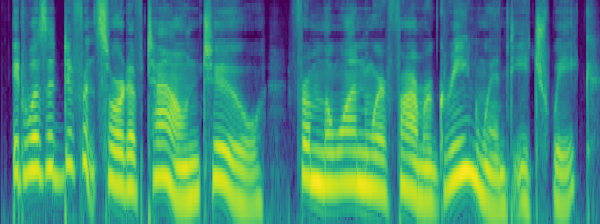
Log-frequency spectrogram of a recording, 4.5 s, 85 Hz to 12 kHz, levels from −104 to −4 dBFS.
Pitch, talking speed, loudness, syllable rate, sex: 200 Hz, 225 wpm, -17 LUFS, 5.3 syllables/s, female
